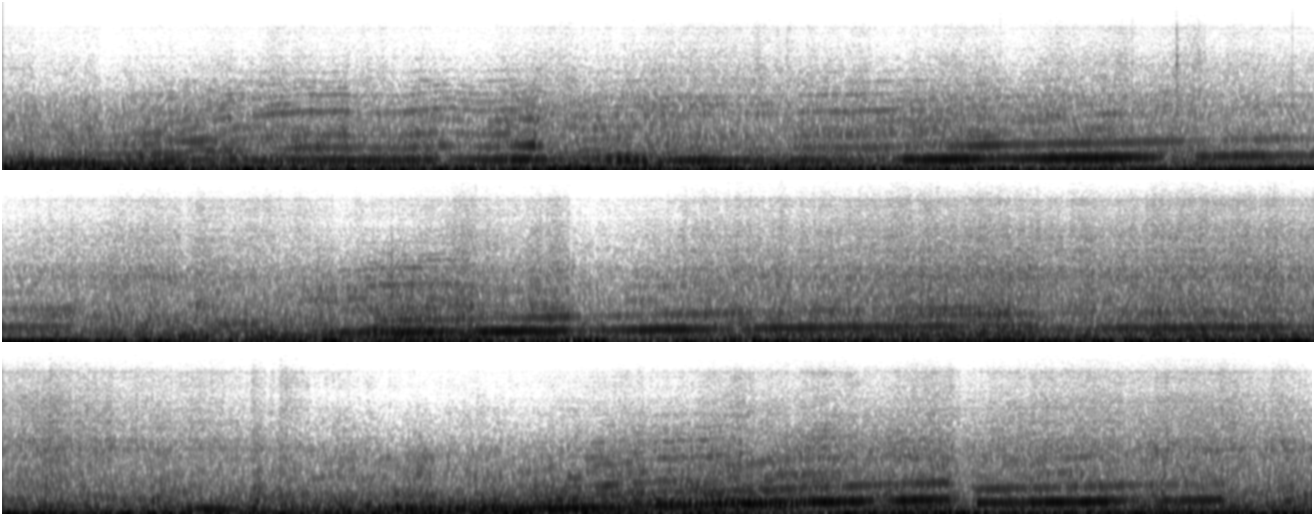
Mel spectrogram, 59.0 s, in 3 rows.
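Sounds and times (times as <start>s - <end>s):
car engine accelerating: 0.0s - 59.0s
road and wind noise: 0.0s - 59.0s.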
